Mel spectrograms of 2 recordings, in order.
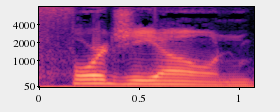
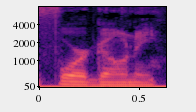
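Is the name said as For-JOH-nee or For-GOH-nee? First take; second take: For-JOH-nee; For-GOH-nee. First: The name is said as For-JOH-nee. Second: The name is said as For-GOH-nee. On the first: This is how the person says his own name. The speaker calls it right. "it's Forgione" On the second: This is a form the person dislikes. The speaker calls it wrong. "he hates being called Forgoni"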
